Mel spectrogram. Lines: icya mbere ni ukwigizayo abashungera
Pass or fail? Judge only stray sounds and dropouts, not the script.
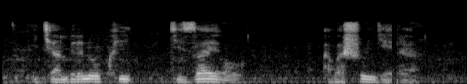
fail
